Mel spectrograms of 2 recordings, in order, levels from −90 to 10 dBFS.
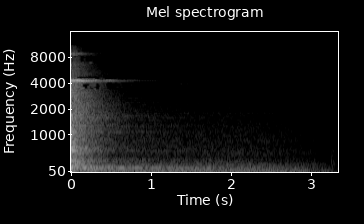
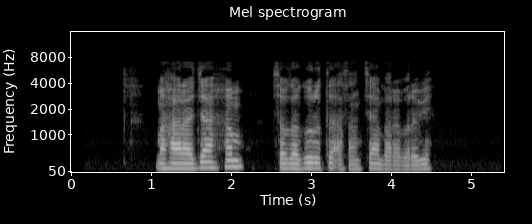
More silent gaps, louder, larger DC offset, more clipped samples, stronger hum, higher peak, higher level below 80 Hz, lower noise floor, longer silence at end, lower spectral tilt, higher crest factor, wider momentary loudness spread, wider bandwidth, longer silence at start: neither; second, -34 LUFS vs -27 LUFS; neither; neither; neither; about the same, -10 dBFS vs -8 dBFS; first, -56 dBFS vs -70 dBFS; second, -65 dBFS vs -77 dBFS; about the same, 0.85 s vs 0.9 s; second, -4 dB/octave vs -7.5 dB/octave; first, 28 dB vs 20 dB; first, 25 LU vs 11 LU; first, 11.5 kHz vs 7.4 kHz; second, 0 s vs 1.05 s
